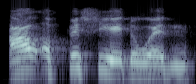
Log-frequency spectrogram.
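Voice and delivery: normal talking voice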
